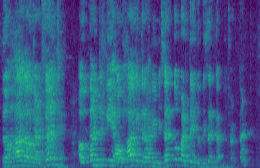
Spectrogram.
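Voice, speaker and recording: In a classroom lecture, a male teacher with a high-sitting, expressive, sharp voice talks a little fast. He poses questions and answers them himself while repeatedly checking that the class keeps up. The room is echoey and his voice sounds far away.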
